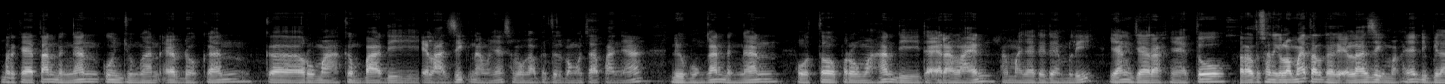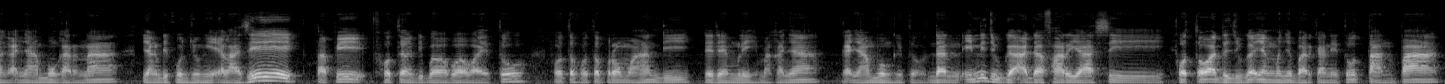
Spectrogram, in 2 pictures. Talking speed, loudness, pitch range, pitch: 130 wpm, -23 LUFS, 95-110 Hz, 100 Hz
